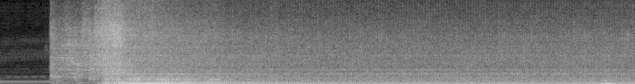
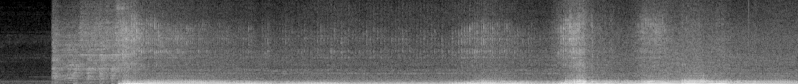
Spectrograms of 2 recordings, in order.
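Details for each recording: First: Dodge Neon with used old muffler temporarily swapped in: catches and settles into deep, boomy idle with heavy low drone; sounds much worse, muffler doing a poor job. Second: Dodge Neon after fitting a resonator, before the muffler is installed: starts and idles with a deep even burble and a few clean rev blips, no droning boom; sounds better than with the muffler.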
